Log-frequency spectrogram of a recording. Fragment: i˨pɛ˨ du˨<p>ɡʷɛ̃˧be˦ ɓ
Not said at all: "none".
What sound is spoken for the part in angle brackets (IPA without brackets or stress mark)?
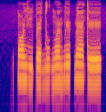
none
